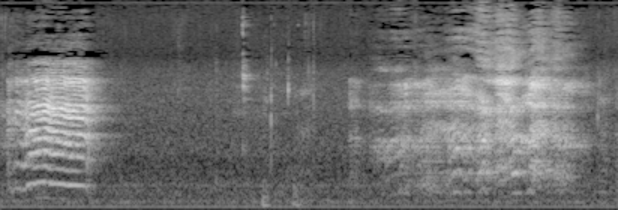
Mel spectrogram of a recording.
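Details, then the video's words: An aggressive macaw gives a loud, nasal, bleating squeal, then after a pause a long, harsh, grating screech, with a few faint clicks between; its squeals and goose-like noises. "Noisy macaws"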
